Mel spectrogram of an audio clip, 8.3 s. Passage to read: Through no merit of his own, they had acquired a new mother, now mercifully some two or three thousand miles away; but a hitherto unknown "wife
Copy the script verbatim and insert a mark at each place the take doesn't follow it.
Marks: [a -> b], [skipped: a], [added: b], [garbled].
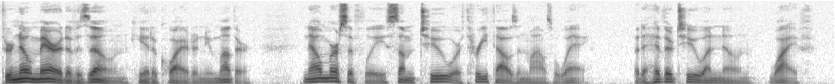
Through no merit of his own, [they -> he] had acquired a new mother, now mercifully some two or three thousand miles away; but a hitherto unknown "wife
